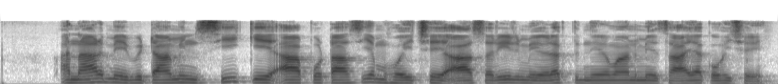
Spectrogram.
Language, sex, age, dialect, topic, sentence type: Maithili, male, 18-24, Eastern / Thethi, agriculture, statement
